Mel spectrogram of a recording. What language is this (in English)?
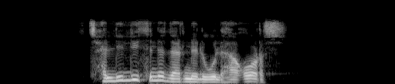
Kabyle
